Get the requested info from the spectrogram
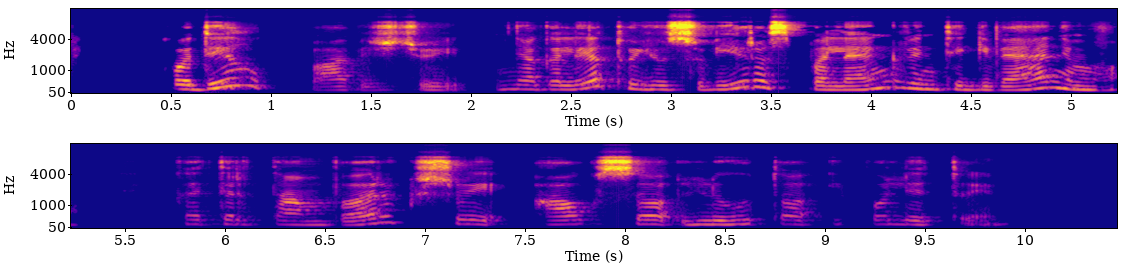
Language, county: Lithuanian, Vilnius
